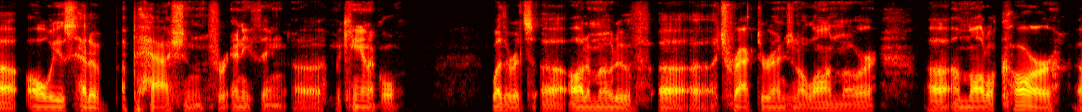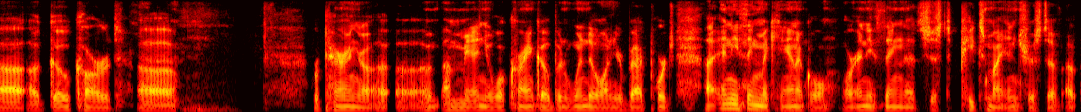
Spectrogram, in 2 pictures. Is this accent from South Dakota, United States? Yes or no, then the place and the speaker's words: no; Pennsylvania, United States; We had an alley behind our house where I grew up in Pennsylvania, small town in Pennsylvania.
